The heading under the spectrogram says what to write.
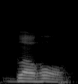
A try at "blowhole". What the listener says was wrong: You put the wrong emphasis on it, buddy. Blow hole.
